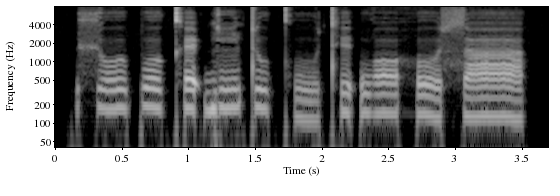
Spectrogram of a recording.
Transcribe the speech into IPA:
ʃ o˦ ʊ̯ p o˦˨ ʊ̯ kʰ ɛ˦ ʔ ɡ ĩ˦ t u˦˨ kʰ u˨ tʰ ɪ˦ ʔ w ɔ˦ h o˦˨ ʊ̯ s ä˦

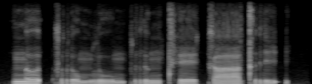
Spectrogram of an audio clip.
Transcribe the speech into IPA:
n ɤː˥˩ t̚ k r o˩˦ m l uː˨˩ m p r ɯ˦˥ ŋ tʰ eː˧ k aː˦˥ t r i˥˩ ʔ

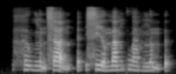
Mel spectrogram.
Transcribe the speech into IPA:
h ə̤˨˩ w ŋ ə̰˧˨ n s a̰˧˨ n ʔ | s i˧˩ ə̯ m a˨˦ m k w a̤˨˩ m ŋ ə̰˧˨ m ʔ

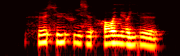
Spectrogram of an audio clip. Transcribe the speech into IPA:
h ʏ s y f i z ʏ h ɔ lʲ ɔ j ʏ

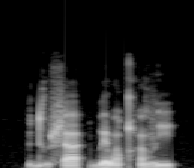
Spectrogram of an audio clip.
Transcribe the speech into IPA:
d ṵ ɬ a | b ɛ w ũ qʰ ũ v i

